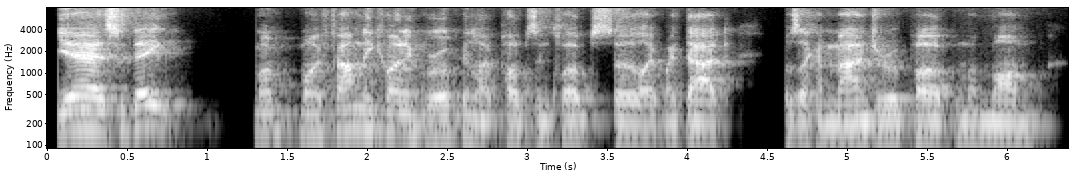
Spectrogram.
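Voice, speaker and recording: Man, 30s, from the UK, poker pro guest, quick rambling speech, roomy echo. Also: on the low side, fairly even intonation, a little mellow. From United Kingdom. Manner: rambling, heavy use of "like". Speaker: professional poker player guest. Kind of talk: casual interview chat. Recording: echoey room.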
